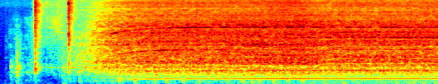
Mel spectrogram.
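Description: A couple of sharp clicks and knocks, then a hair dryer switches on and runs with a steady, loud whooshing hum while drying candy cane decorations.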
